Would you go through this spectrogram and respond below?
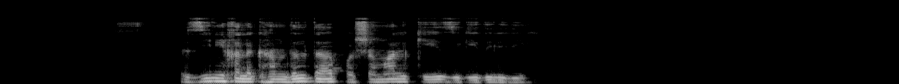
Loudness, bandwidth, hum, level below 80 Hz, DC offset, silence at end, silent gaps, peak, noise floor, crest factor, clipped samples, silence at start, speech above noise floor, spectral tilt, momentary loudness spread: -24 LUFS; 9.4 kHz; none; -58 dBFS; under 0.1%; 3.75 s; none; -8 dBFS; -83 dBFS; 20 dB; under 0.1%; 1.8 s; 60 dB; -5.5 dB/octave; 8 LU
